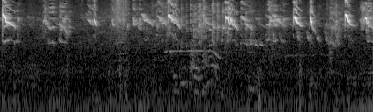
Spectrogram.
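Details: Untrained oriental white-eye in ngeriwik chatter: scratchy high twitters building to louder sharp chirps, with a long steady mid-pitched whistle and faint low sounds in the middle.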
